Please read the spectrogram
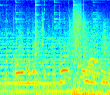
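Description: Wavering, high cries of distress over a steady held music drone, with a low thud about one and a half seconds in.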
